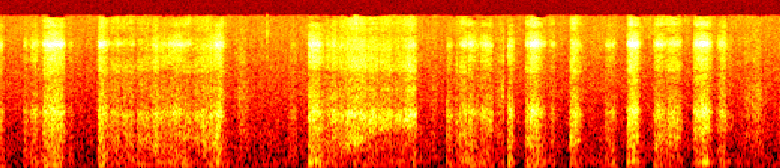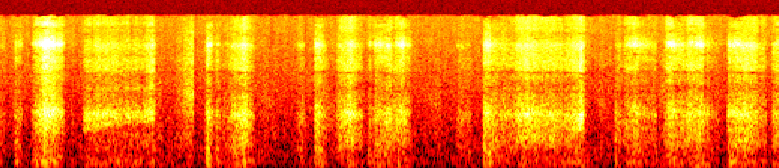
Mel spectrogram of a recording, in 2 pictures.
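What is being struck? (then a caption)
Graphite pencil on paper notebook page. A sharpened wooden graphite pencil, held in the fingers, writes on a lined page of an open paper notebook. Continuous strokes produce a quiet, bright, scratchy hiss in rapid, uneven bursts, with short pauses as the pencil lifts between words.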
